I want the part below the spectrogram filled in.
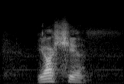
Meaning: diminutive of jas
- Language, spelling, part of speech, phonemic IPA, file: Dutch, jasje, noun, /ˈjɑʃə/, Nl-jasje.ogg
